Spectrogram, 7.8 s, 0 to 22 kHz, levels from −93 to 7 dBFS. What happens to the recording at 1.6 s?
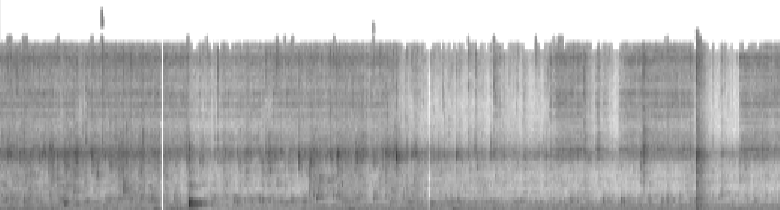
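At 1.60 s the sound drops out for about 31 ms, until 1.63 s. This is a gap at a join of encoded pieces. Separately encoded segments were butted together untrimmed. The encoder's start delay and end padding left brief silence. The edges are smeared by the codec. The sound resumes where it stopped.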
